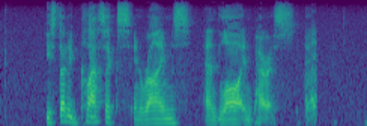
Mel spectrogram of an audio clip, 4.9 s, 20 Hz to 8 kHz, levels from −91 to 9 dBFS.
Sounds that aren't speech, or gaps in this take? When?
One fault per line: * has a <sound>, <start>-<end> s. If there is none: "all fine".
* has a laugh, 4.0-4.2 s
